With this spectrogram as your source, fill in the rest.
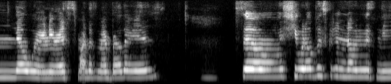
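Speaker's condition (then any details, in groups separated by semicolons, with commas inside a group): Cerebral palsy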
